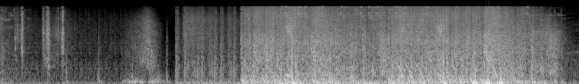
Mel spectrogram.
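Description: Gunfire and grenade blasts in the online shooter Point Blank: a quieter stretch of scattered shots, then a loud, dense barrage of rapid automatic fire and booms that keeps going to the end.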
